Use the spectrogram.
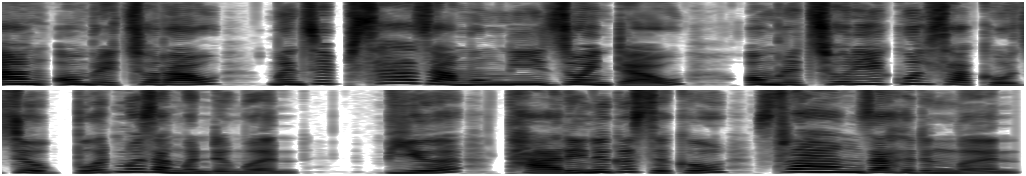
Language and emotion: Bodo, happy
